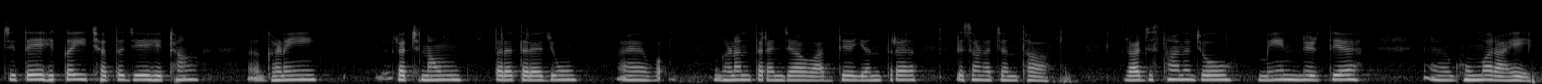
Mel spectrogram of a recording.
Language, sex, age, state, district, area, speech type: Sindhi, female, 45-60, Rajasthan, Ajmer, urban, spontaneous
